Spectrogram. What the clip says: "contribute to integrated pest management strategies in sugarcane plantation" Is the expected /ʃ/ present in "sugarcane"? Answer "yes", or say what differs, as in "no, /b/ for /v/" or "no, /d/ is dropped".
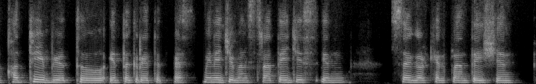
no, /s/ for /ʃ/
